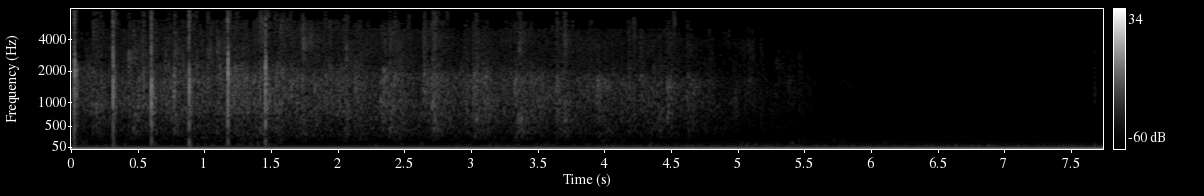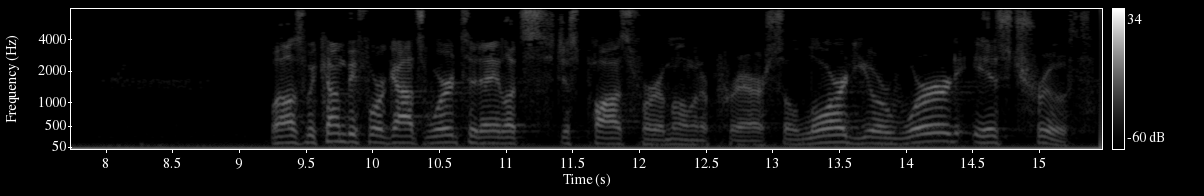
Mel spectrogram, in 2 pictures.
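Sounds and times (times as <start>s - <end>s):
audience applause: 0.0s - 5.5s
low hum: 2.5s - 14.5s
speech: 9.4s - 15.4s.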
